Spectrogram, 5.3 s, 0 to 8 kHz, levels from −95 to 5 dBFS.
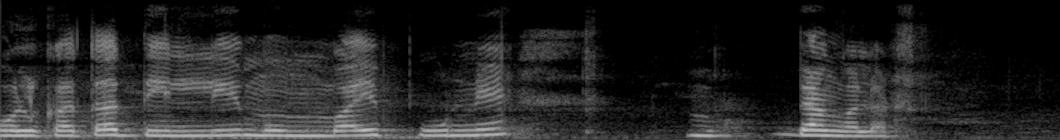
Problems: constant background noise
